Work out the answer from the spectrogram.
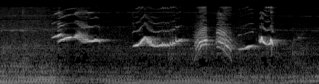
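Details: Oriental magpie-robin in gacor style with varied imitated phrases: a series of short slurred whistles and harsher sweeping notes in quick succession over steady background hum.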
